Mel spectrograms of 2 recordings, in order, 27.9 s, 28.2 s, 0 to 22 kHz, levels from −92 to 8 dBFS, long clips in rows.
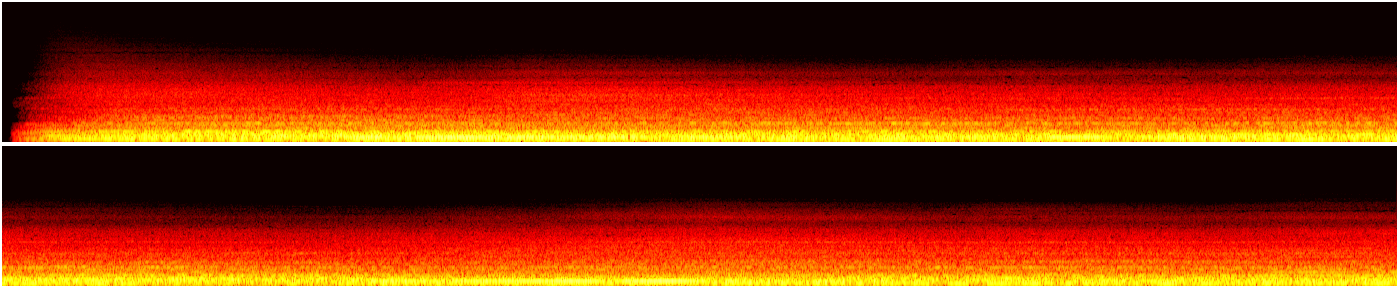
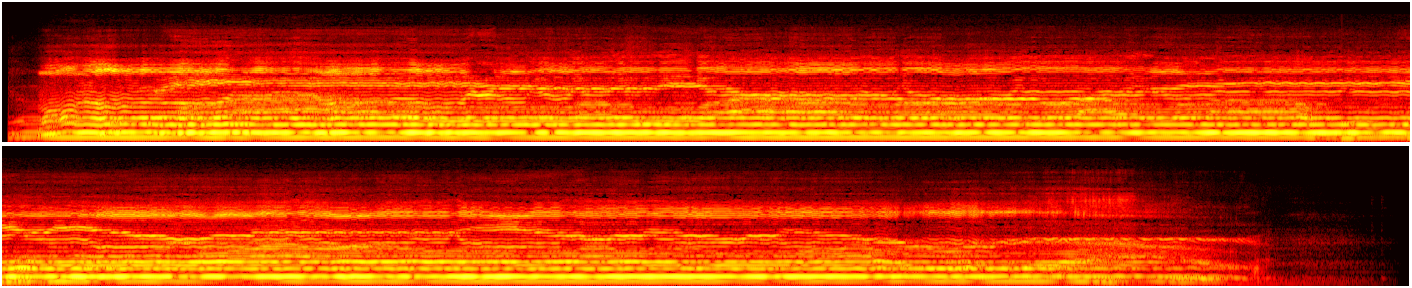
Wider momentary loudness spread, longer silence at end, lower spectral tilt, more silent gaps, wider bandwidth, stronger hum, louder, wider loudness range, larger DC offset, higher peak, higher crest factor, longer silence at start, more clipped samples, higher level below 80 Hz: about the same, 6 LU vs 7 LU; second, 0 s vs 1.7 s; first, -13.5 dB/octave vs -7 dB/octave; neither; second, 3.1 kHz vs 7.4 kHz; neither; about the same, -18 LUFS vs -17 LUFS; about the same, 5 LU vs 7 LU; neither; about the same, -2 dBFS vs -4 dBFS; about the same, 12 dB vs 14 dB; first, 0.2 s vs 0.05 s; neither; first, -22 dBFS vs -50 dBFS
